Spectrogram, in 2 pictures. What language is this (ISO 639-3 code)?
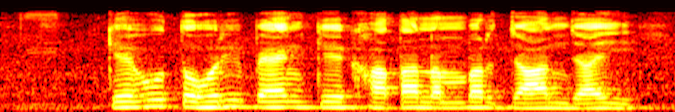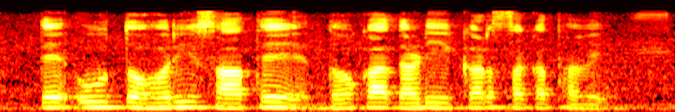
bho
